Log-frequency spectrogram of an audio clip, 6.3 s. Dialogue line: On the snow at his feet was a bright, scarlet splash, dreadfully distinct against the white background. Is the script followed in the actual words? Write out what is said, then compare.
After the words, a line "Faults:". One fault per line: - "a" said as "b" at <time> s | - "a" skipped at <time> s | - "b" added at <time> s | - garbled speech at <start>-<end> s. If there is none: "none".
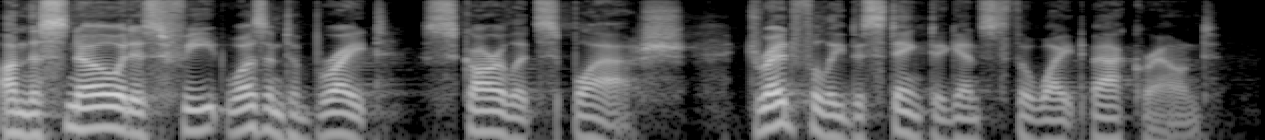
On the snow at his feet wasn't a bright, scarlet splash, dreadfully distinct against the white background.
Faults:
- "was" said as "wasn't" at 1.2 s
